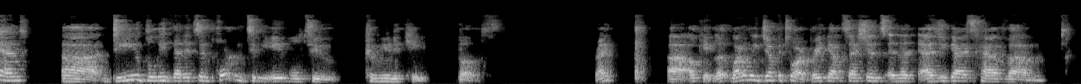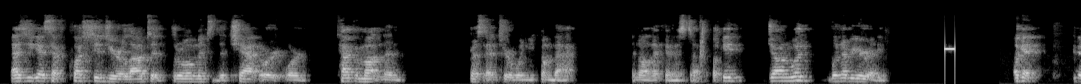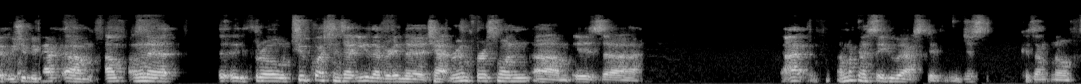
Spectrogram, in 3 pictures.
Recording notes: These weekly sessions are a held through a Zoom meeting for the discussion time.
